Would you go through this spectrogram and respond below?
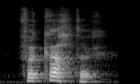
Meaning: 1. rapist 2. violator, offender
- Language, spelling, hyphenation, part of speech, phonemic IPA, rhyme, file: Dutch, verkrachter, ver‧krach‧ter, noun, /vərˈkrɑx.tər/, -ɑxtər, Nl-verkrachter.ogg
